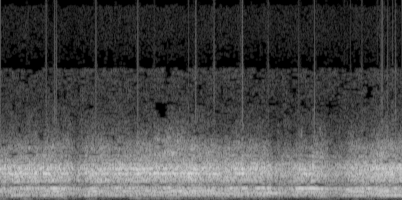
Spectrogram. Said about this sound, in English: But our train whistle sounds closer. Well, of course it sounds closer. It's going to pass within a mile and a half of it.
